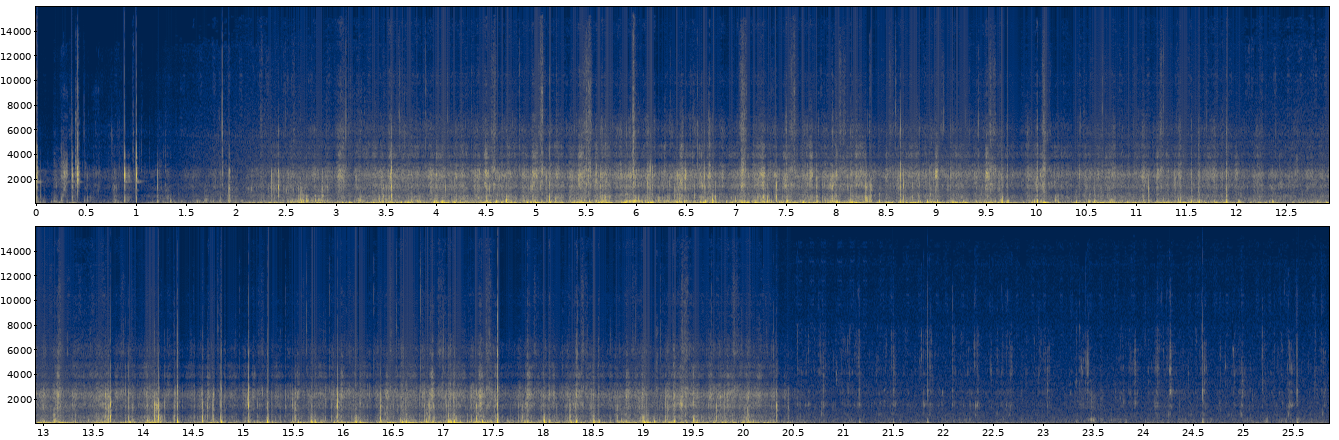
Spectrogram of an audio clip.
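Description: Harness-mounted GoPro knocking and rubbing as a German Shepherd puppy moves about and climbs steps: a loud, dense clatter of jolts. About twenty seconds in it drops suddenly to a quiet stretch of faint clicks.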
